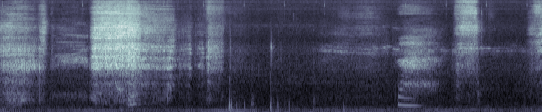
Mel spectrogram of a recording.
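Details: Acted sneezes in a sneezing and nose-blowing challenge: loud sharp airy bursts with a short voiced cry, then snorts and sniffs; performed sneezing.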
